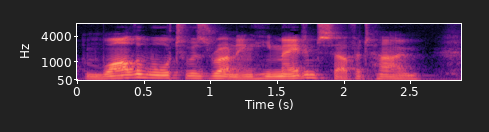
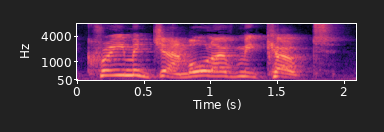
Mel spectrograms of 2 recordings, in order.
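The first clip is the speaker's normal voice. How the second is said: higher, louder bitter complaint in a rough cabbie voice; 12 semitones higher, 5 dB louder than usual. Acted. Taxi driver moans about his coat, bitter and gruff. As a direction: grumble it out, fed up and sticky. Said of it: "he said bitterly".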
